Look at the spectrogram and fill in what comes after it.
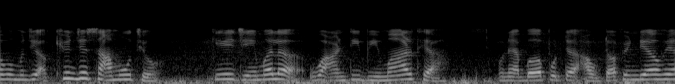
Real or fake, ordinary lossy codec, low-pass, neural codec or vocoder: real; none; 5.4 kHz; none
